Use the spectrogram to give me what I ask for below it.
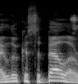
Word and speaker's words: Lucas Abela: Finally, an album called Gagu by Lucas Abela, Ruli Shabara, and Ramberto Agozalie. – Three... – Did I say that right? You gave me a nod of approval.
